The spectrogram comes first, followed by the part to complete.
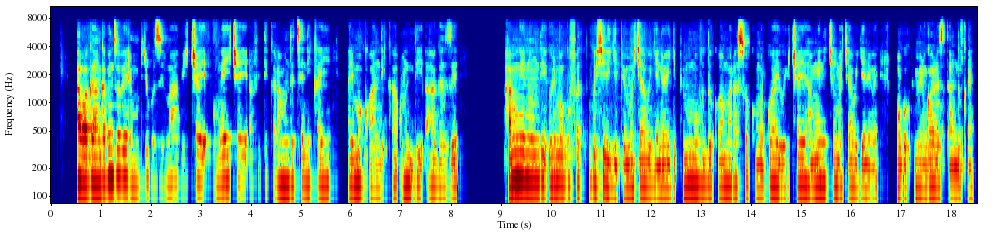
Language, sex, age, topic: Kinyarwanda, female, 25-35, health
